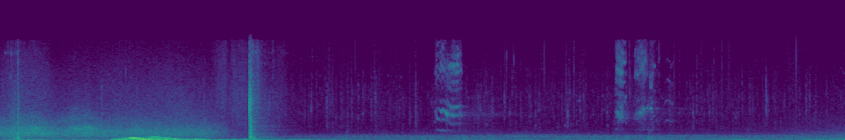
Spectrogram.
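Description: A brief pained vocal sound from a person, the loudest thing here, followed by a sharp click; then, in a quiet stretch, faint high bird chirps twice.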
